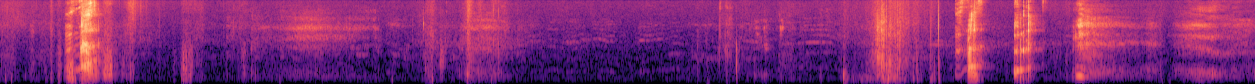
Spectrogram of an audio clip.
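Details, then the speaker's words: Child making deliberate, forced burps: a series of short, throaty bursts with quiet gaps between them; voluntary burping. "Hey guys, I'm gonna be doing some burps."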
